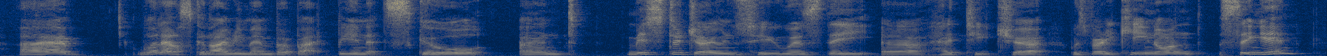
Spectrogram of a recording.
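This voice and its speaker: A woman with a West Midlands accent speaks at a fairly slow pace and ordinary pitch variation on a very clean recording with a silent background. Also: medium pitch for a woman. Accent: West Midlands rural English. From Herefordshire, England. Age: 70s. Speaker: oral history interviewee. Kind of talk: oral history interview. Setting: at home. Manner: reflective, with hesitations.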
